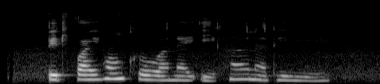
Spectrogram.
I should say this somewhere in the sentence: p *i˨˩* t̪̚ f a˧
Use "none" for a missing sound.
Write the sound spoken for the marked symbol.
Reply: i˨˩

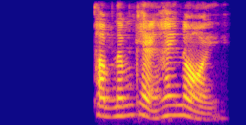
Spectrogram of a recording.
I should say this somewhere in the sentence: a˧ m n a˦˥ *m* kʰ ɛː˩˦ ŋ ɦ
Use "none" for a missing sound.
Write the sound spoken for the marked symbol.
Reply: m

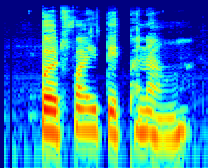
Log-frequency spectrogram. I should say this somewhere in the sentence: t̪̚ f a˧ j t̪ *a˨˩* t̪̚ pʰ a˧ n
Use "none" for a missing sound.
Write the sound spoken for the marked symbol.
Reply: i˨˩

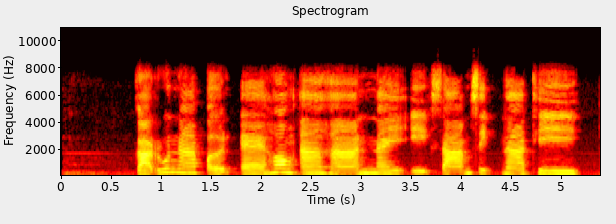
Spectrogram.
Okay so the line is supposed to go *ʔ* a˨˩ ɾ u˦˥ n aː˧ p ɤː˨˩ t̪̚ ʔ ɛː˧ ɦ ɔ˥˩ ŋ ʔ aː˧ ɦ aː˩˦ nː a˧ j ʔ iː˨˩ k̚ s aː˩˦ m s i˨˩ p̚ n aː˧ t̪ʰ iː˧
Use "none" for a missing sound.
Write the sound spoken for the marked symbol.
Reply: k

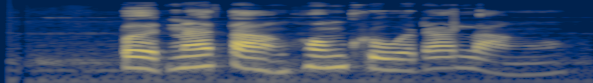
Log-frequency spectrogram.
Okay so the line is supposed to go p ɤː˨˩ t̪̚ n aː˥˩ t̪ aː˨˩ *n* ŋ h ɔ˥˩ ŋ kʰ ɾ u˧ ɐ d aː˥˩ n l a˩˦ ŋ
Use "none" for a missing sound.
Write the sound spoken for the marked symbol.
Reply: none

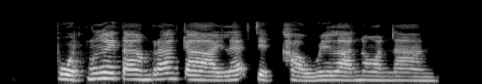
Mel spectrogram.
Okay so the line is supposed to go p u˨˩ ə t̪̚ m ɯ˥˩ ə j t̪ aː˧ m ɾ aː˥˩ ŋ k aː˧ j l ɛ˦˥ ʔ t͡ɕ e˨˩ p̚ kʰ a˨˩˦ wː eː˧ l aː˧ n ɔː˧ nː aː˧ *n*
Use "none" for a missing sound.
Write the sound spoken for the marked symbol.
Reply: n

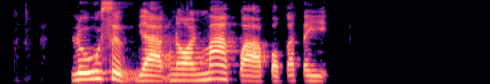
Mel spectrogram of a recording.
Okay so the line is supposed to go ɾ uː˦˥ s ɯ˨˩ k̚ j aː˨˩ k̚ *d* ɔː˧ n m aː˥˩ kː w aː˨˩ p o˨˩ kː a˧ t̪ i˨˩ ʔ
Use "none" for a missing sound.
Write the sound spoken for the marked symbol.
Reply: n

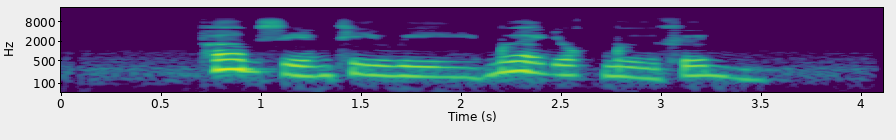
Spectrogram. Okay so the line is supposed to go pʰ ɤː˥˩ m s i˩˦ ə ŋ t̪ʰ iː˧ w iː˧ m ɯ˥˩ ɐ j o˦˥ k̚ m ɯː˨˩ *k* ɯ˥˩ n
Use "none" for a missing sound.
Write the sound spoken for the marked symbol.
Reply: kʰ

